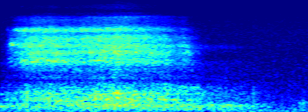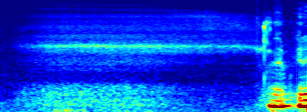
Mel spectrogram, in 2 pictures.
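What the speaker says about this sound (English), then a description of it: "One last breath here" Two slow, deep breaths during a yoga practice, a long airy inhale and an equally long exhale separated by a quiet pause, soft and close, with a brief rustle at the end.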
